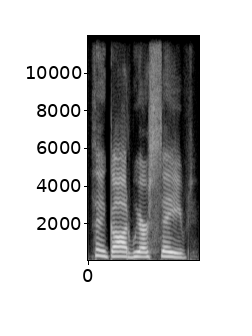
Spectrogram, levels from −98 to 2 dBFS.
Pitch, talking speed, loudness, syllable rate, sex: 250 Hz, 215 wpm, -15 LUFS, 5.9 syllables/s, female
